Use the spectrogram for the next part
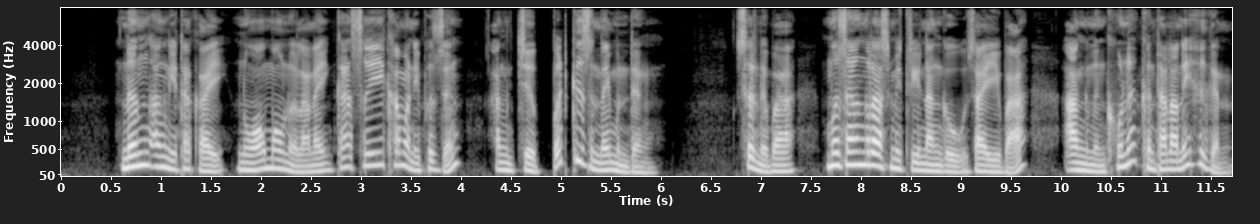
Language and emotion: Bodo, happy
